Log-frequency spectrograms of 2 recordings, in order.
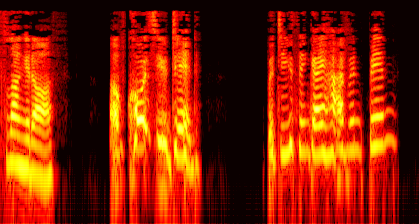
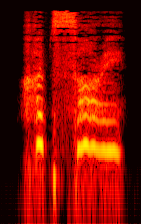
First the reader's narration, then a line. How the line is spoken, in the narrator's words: whispered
